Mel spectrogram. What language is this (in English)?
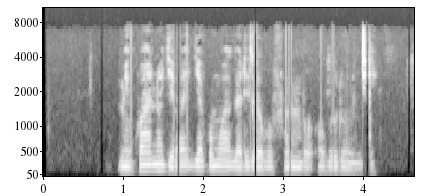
Ganda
